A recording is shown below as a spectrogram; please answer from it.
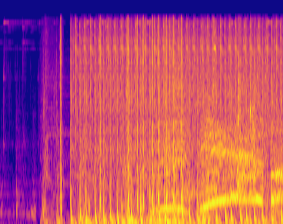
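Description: Rapid automatic gunfire from Counter-Strike: Source zombie escape rattles on continuously and loudly after a brief quiet start, with dense overlapping shots and a few rising electronic tones mixed in.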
